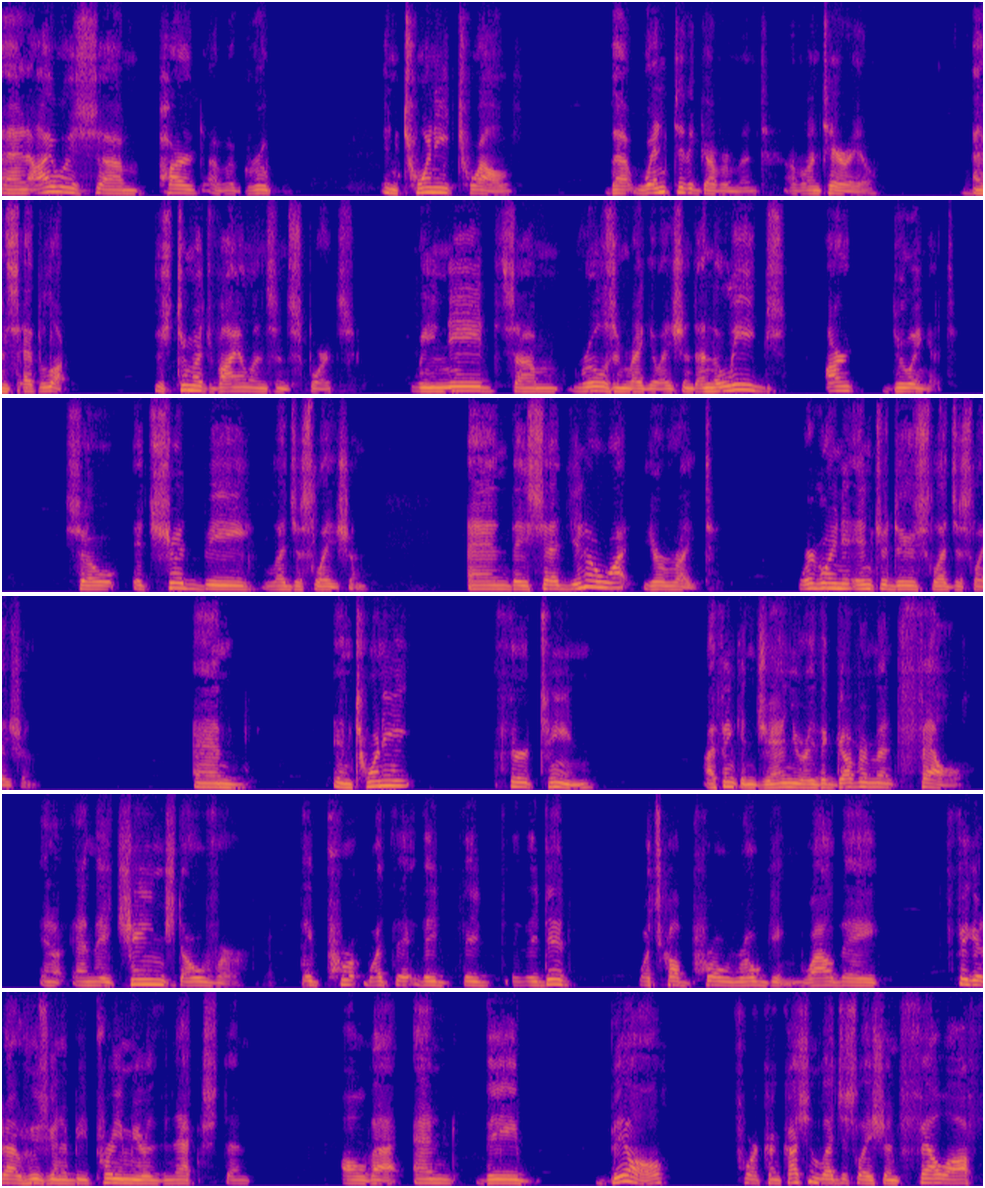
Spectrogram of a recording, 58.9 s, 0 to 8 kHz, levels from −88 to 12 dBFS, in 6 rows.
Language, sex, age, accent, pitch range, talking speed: English, male, 60-79, American, 135-165 Hz, 105 wpm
